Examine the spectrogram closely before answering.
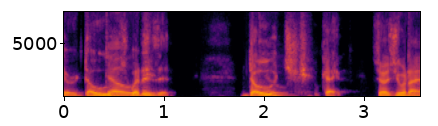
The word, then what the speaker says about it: DOGE: do you pronounce it Doge how do you pronounce it is it do or Doge what is it Doge okay shows you what I know so so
